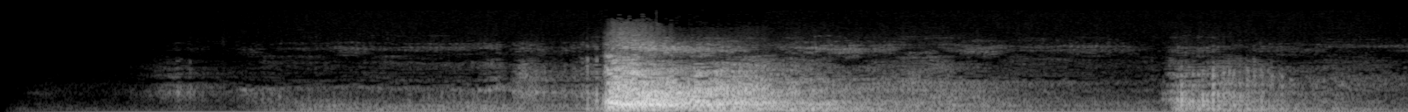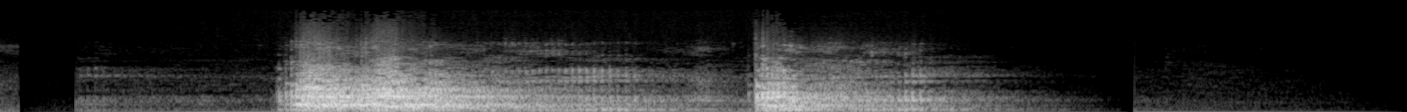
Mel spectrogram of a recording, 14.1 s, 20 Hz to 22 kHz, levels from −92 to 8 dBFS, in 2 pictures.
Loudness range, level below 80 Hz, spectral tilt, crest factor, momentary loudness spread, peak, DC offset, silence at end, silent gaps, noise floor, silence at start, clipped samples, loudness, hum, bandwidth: 22 LU; -40 dBFS; -8 dB/octave; 16 dB; 27 LU; -2 dBFS; 0.7%; 2.2 s; none; -66 dBFS; 2.95 s; under 0.1%; -13 LUFS; none; 8.4 kHz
